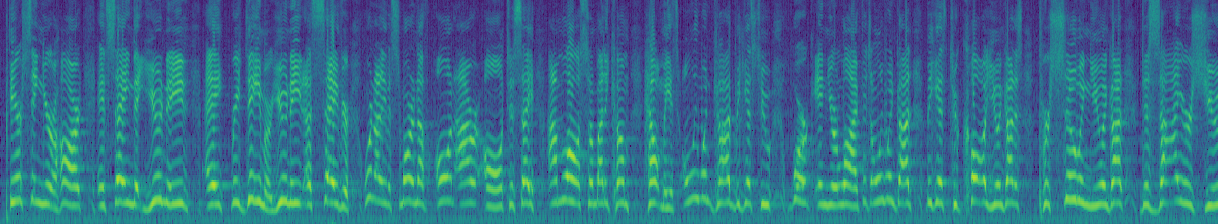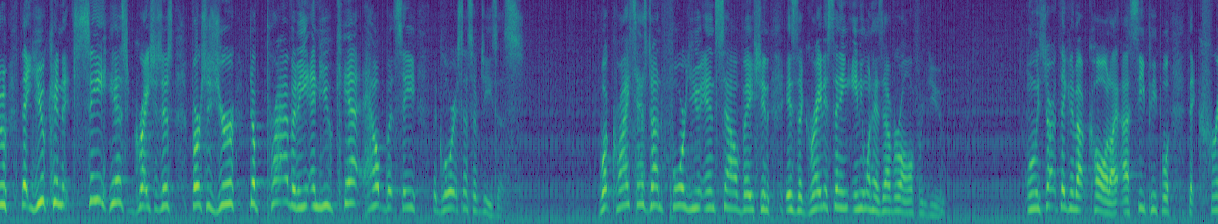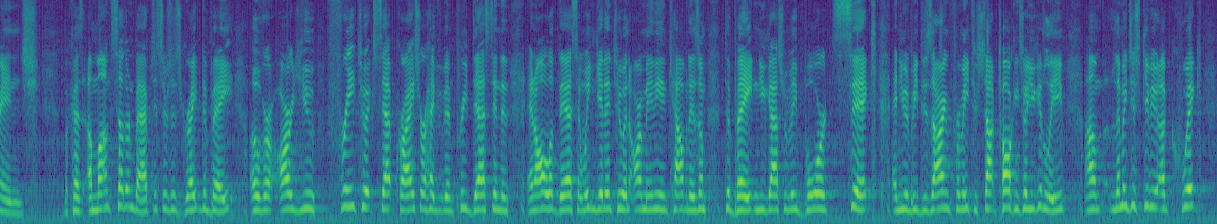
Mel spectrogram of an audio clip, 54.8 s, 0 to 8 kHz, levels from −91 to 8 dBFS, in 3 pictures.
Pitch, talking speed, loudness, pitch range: 225 Hz, 185 wpm, -15 LUFS, 195-275 Hz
